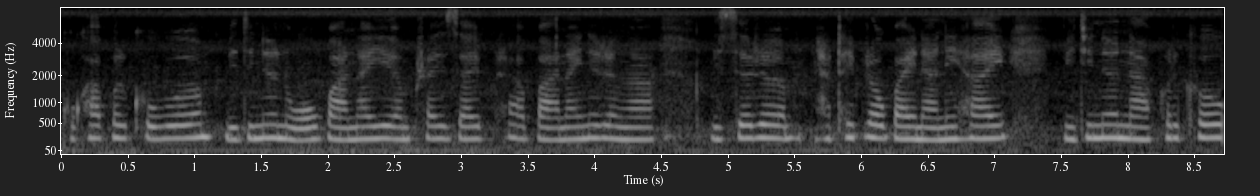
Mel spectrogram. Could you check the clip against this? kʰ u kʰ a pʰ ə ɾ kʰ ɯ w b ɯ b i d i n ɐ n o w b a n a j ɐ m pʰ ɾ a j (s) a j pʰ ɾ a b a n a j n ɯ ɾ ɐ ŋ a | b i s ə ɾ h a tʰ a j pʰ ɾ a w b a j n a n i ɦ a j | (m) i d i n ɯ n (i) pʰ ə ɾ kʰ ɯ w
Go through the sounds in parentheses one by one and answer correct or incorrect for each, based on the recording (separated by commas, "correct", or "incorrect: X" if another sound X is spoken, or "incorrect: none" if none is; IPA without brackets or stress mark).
incorrect: z, incorrect: b, incorrect: a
